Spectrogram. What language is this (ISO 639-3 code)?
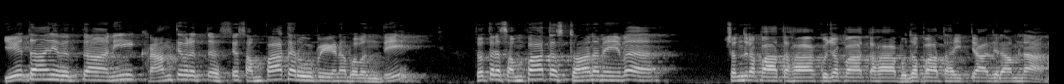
san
